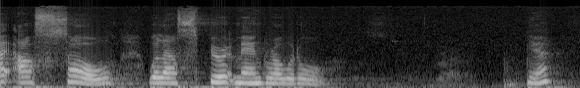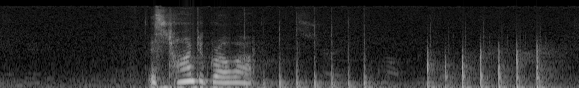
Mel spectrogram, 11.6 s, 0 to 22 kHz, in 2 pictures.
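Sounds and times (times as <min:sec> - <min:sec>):
speech: 0:00.0 - 0:03.4, 0:05.3 - 0:05.6, 0:07.3 - 0:08.5
crisp knocking on a door: 0:08.2 - 0:11.5.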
